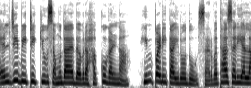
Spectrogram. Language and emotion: Kannada, angry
